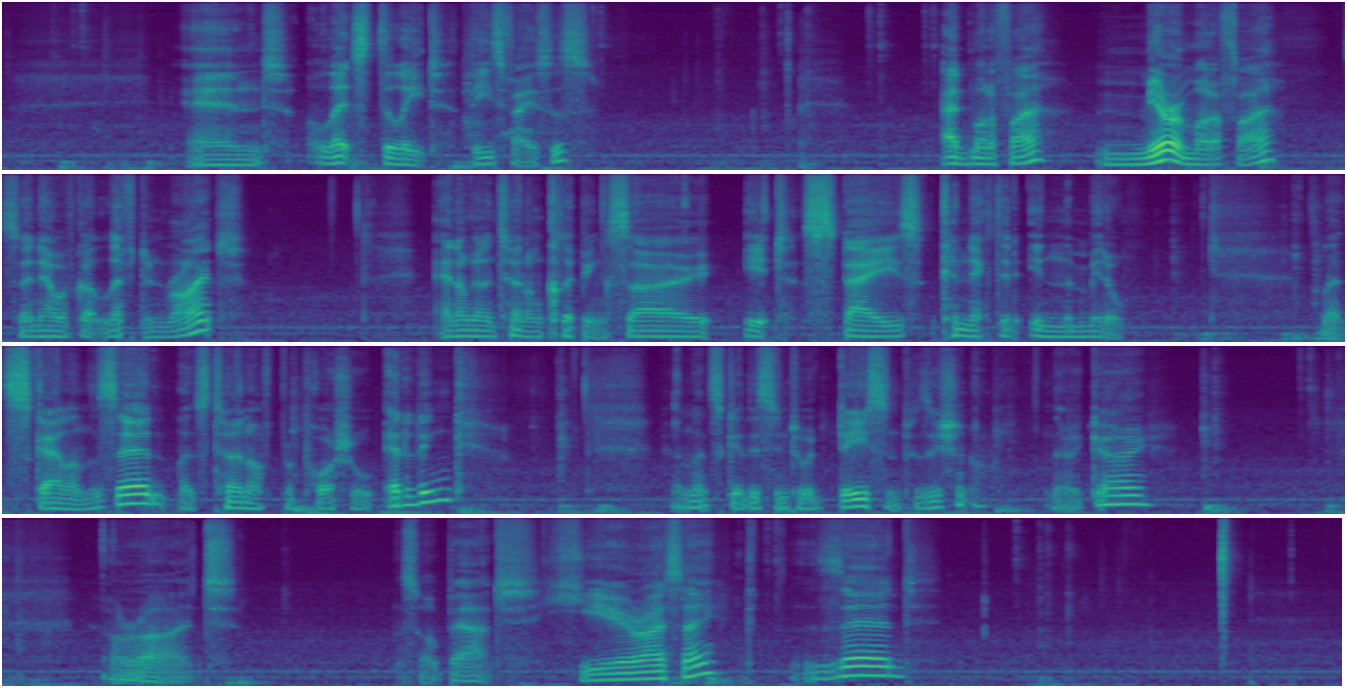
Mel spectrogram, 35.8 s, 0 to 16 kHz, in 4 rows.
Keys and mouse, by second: 0.5-2.4 middle drag, 2.4-4.0 drag, 3.1 Delete, 5.8 click, 6.6-7.9 middle drag, 7.9 drag, 8.4 z, 17.0 a, 17.5 s, 19.9 o, 21.0 KP_3, 21.9 z, 23.1 g, 24.6 o, 26.0 s, 26.9 click, 28.4 g, 31.4 s, 34.3 drag.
